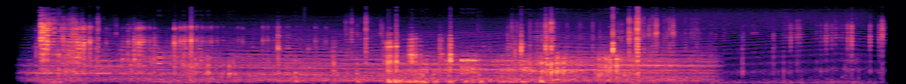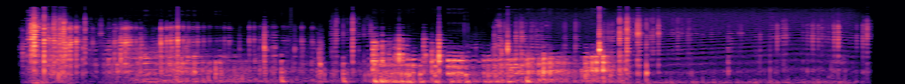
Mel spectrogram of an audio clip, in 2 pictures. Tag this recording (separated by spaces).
congelacion cool-breeze efecto effect freezing sound-design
